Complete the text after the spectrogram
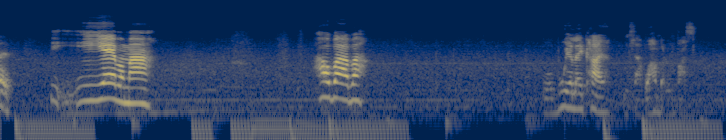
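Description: A young man speaks calmly, then with animation, nearby.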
